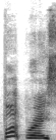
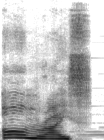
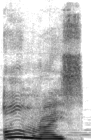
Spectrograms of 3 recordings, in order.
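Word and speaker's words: omurice: that's a recurring thing it's not butt rice it's m rice oh SP but rice there he is there he is in the thread butt rice he insists it's pronounced om rice but uh it looks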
